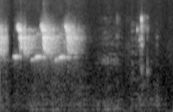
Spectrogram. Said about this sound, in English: that's a macaw, I think.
